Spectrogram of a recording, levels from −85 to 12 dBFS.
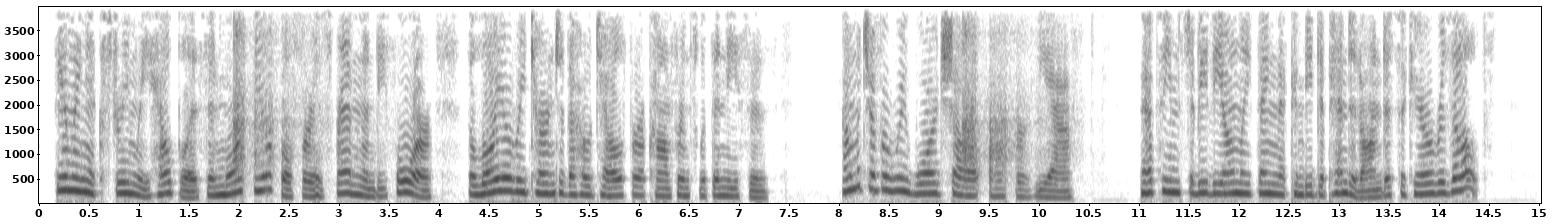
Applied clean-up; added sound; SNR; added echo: neural mask model RNNoise.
